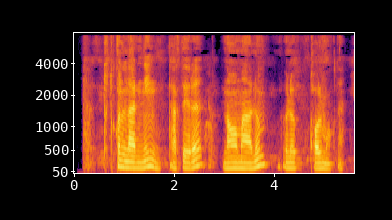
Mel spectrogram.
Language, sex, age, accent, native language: Uzbek, male, 18-24, Navoiy, Uzbek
